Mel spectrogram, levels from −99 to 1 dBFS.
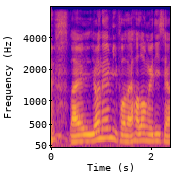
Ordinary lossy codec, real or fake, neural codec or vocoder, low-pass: none; real; none; 7.2 kHz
